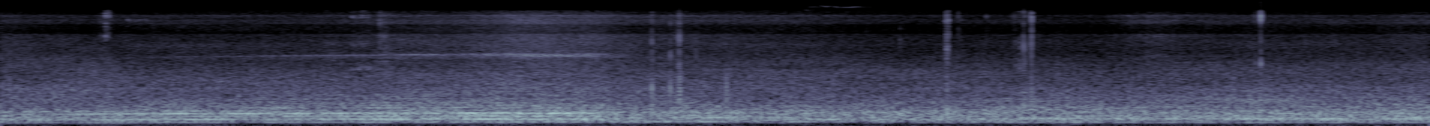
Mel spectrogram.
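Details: A steady rumble of road traffic and a passing engine, with a few faint clicks and jingles and no animal voice.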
